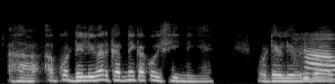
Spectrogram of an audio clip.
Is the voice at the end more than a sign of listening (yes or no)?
yes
